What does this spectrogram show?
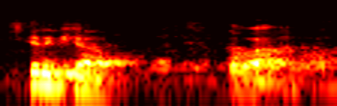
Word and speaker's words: Hiddekel: How you pronounce that? Hiddekel.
